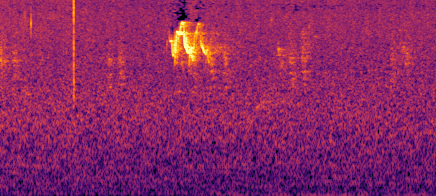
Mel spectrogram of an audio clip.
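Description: A short burst of small-bird chirps about two seconds in, over steady outdoor background noise with a low rumble of gusty wind on the microphone.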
